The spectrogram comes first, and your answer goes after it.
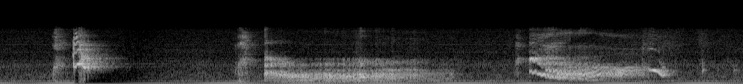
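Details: Amstaff Jasper, frustrated and eager to play while facing a cat for the first time, gives short barks followed by long, harsh, drawn-out growling barks and whines that rise and fall.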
